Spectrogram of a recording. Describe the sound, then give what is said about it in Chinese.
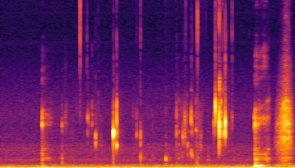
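Faint chewing and wet mouth clicks from someone eating something sweet and strawberry-flavoured, with soft, irregular crunches and smacks and no talk. “草莓味的，好甜啊！感觉已经好久没有吃到这么甜的东西了，好好吃。”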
